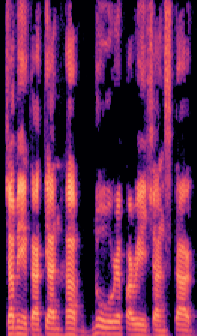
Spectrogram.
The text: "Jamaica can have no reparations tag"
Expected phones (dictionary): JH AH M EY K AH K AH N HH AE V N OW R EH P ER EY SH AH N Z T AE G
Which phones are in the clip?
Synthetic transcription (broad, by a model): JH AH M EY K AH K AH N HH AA B N OW R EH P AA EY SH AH N S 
